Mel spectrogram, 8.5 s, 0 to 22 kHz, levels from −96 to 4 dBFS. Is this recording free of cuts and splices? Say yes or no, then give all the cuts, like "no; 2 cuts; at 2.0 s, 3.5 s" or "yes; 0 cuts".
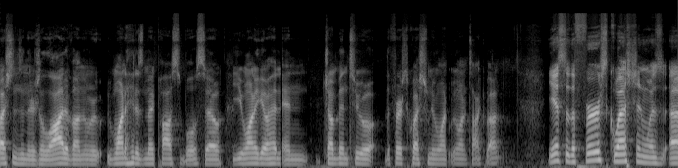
no; 4 cuts; at 1.9 s, 2.9 s, 3.5 s, 5.6 s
